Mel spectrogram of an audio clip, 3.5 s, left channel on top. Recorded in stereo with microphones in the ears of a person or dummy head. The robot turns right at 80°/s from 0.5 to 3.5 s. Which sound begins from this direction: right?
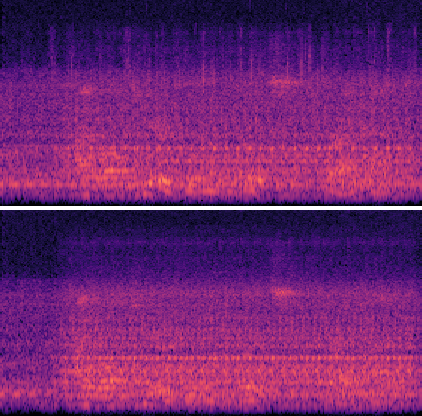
A man speaking, at 0.6 s.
